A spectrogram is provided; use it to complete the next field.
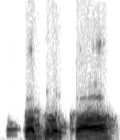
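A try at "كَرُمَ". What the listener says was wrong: কাপ জাবার কা বলে টান দিচ্ছেন, কাপ অক্ষরটি টান হবে, কা টান হবে না, উচ্চারণটি টান হবে না। কাপ জাবার কা। কা টান হয়ে যাচ্ছে, কারুমা হয়ে যাচ্ছে, কারুমা। ঠিক এমন স্পিডে বলতে হবে। কাপ জাবার কা, র পেশ রু, কারু, মিম জাবার মা, কারুমা।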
